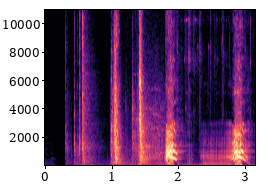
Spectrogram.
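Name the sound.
dog barking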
